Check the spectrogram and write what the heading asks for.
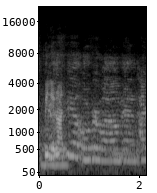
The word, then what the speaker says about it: Biliran: our first finalist from Biliran. Hello, Skelly, how are you? It... Hello, Casey, I feel great today. Do you feel great? You pronounce it incorrectly. That's Biliran, that's Biliran.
